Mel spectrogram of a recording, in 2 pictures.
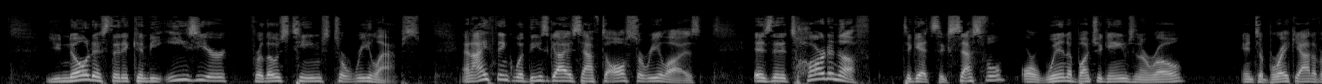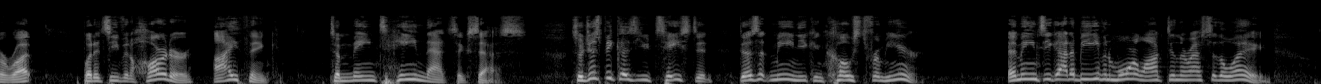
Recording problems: garbled, watery; slightly; nothing above 8.5 kHz

